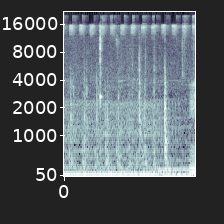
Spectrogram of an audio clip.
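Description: Faint clicks and a soft mechanical rattle as a hidden 6 CD stacker panel folds up in a 2006 Mercedes-Benz E550 W211 cabin, brief and close over a low interior hum.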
